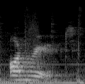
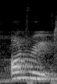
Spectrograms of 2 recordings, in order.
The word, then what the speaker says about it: en route: word or phrase is enroute this is originally a French word and that's why it's spelt a little bit differently you have pronounce slightly differently and this just simply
